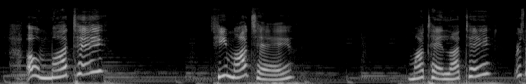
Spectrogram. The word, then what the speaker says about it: mate: No, the teammate pronounced like latte. Oh, mate.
